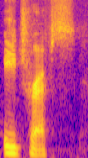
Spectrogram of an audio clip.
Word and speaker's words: Ahrefs: or aethrifs man i i hate the name of the company because it's always like how do you pronounce it i know them at the company they call it ahrefs although there is an a at the beginning so um we are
